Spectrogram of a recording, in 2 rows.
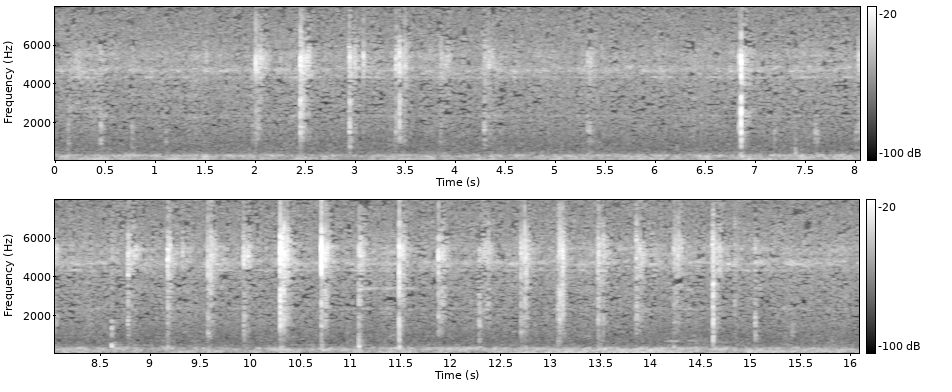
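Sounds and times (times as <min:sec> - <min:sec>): low steady hum: 0:00.0 - 0:16.0
teeth crunching hard clay: 0:07.9 - 0:15.3.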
